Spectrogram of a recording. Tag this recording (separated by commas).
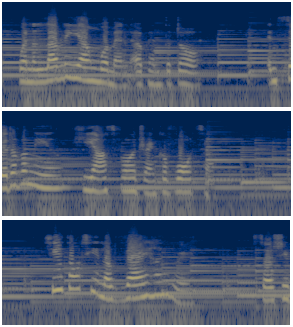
Music, Speech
